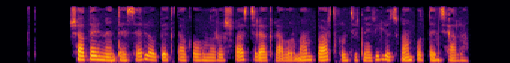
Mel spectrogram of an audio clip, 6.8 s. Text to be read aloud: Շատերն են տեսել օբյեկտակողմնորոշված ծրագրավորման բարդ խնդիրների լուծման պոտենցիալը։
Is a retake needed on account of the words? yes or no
no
